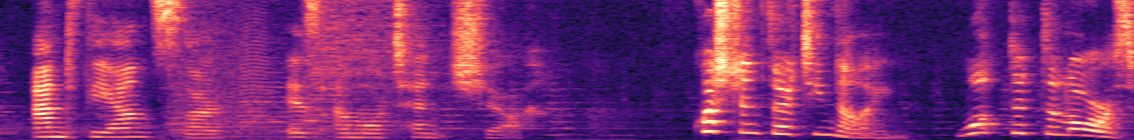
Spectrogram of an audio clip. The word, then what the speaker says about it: Amortentia: I usually say Amormentia for some reason, but the correct pronunciation and the answer is Amortentia.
